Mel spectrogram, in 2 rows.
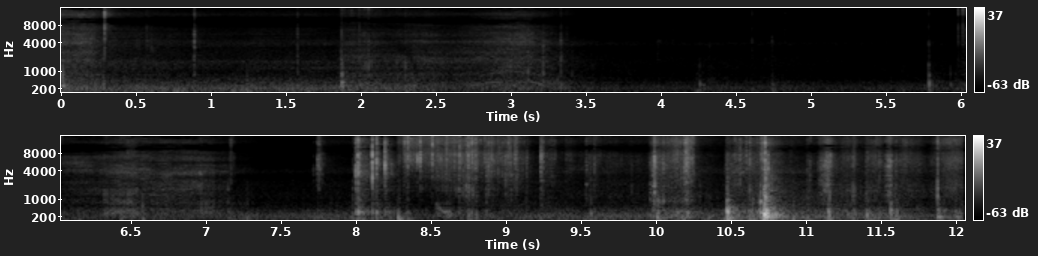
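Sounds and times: plastic shrink wrap tearing: 8.1 - 9.5.

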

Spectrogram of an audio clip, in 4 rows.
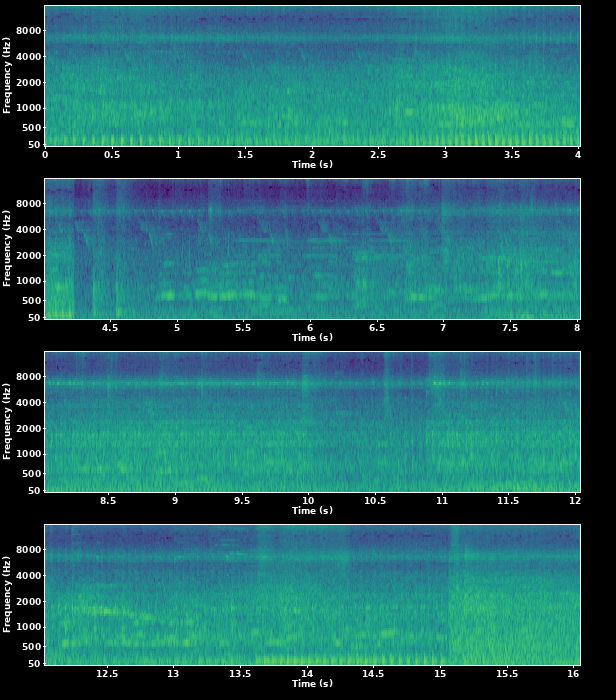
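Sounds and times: bus engine idling: 0.0 - 4.2, 7.1 - 16.0
people talking: 0.6 - 4.2, 4.8 - 15.8.

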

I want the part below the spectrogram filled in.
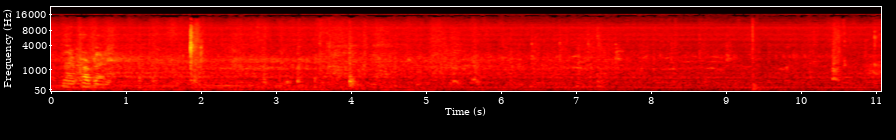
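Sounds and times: footsteps and shuffling: 1.0 - 9.1.

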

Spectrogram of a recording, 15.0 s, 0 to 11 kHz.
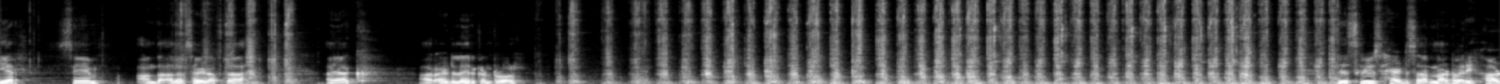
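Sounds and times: hacksaw cutting metal: 1.7 - 3.1, 5.4 - 13.7.

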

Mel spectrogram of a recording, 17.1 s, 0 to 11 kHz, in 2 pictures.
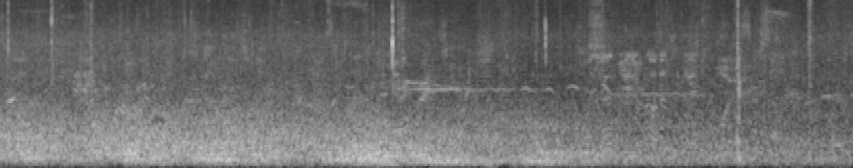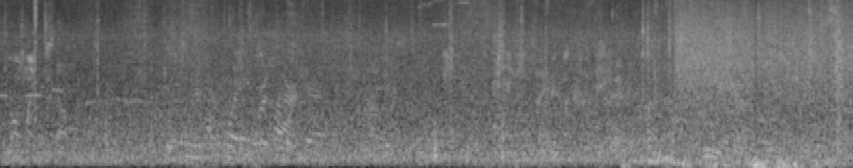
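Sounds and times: murmur of people talking: 0.0 - 17.0
wind buffeting microphone: 0.0 - 17.0.

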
